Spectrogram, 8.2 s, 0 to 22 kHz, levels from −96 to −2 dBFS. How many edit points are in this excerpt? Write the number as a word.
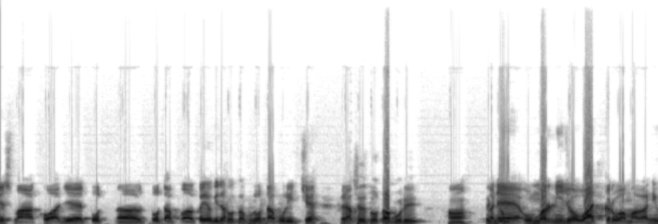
one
